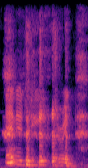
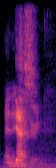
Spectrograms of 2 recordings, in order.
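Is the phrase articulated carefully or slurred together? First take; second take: careful; slurred. First: Each sound is pronounced clearly and distinctly. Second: The sounds blur together and run into each other. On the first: "I'll put some effort into it" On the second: "I'll say it naturally"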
